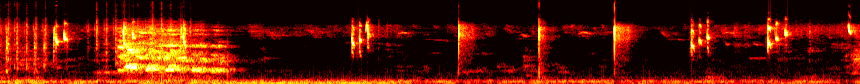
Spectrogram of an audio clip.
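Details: After a bath, an Asian pied starling gives one loud, harsh, rich burst of layered notes near the start, followed by scattered sharp clicks and short chips against a constant low background hum.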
